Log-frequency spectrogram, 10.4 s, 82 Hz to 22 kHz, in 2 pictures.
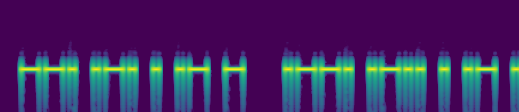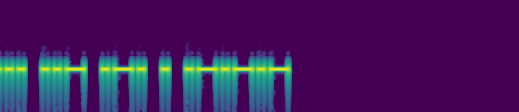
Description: Morse code, heard as a keyed tone, about 20 wpm, 700 Hz. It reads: GREAT PLEASURE.
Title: Sentences from Top 1600 Words 20wpm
